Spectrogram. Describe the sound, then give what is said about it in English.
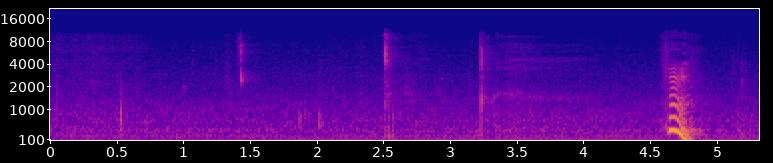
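A few faint, sparse clicks, then one short slurp as a drink with water added is sipped near the end. No one speaks. “So let's go and take a taste, this time with water.”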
